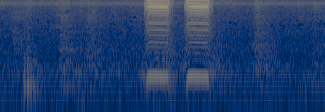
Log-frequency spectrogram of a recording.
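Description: Two short electronic buzzer beeps, a low steady tone each lasting about a third of a second, about half a second apart and a couple of seconds in, after a soft knock near the start.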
